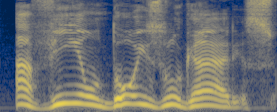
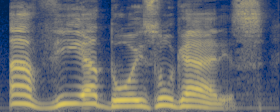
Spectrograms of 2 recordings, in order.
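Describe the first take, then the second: First: "Haviam dois lugares" dragged out, "Haviam" stressed; slow wrong example. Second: Said in the usual way. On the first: Shown as a demonstration. Narrator demonstrating a common mistake, slowly and deliberately. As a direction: lay out the error "Haviam" slowly, word by word. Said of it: "O correto é havia dois lugares". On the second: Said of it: "O correto é".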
